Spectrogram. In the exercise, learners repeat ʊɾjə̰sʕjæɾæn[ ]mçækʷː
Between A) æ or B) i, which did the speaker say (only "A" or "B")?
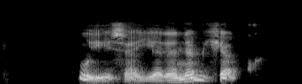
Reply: A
